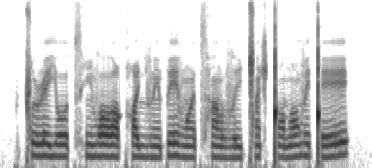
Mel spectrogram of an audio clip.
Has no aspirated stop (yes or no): no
